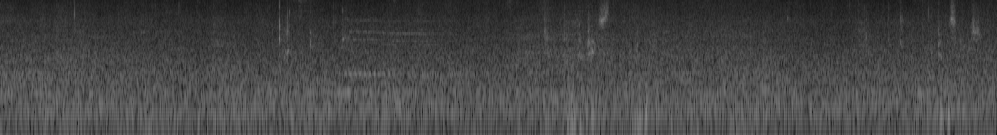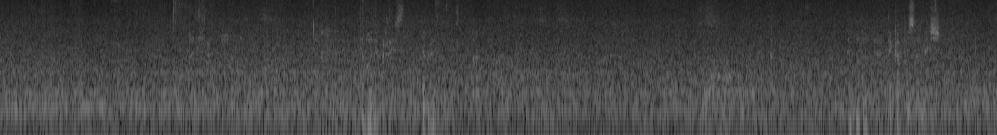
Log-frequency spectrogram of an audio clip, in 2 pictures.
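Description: A man speaks quietly and calmly at a distance in a large echoing room.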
